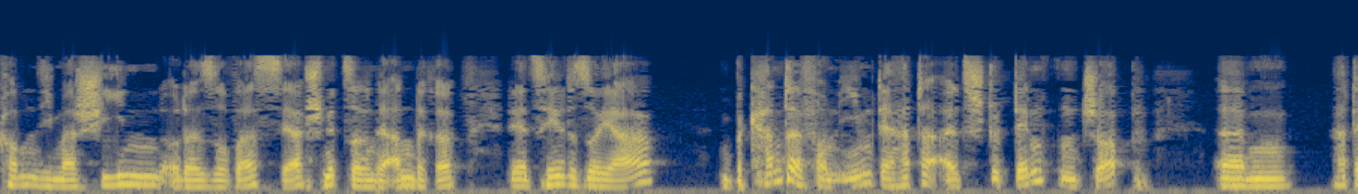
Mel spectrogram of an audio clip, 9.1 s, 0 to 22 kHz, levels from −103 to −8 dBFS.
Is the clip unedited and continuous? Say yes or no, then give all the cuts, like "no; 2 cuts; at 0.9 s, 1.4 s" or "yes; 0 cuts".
no; 1 cut; at 2.0 s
